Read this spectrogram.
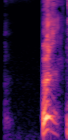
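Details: During a partner's attempt to make them sneeze, a single short, sharp voiced catch after silence, like a hiccup, amid "huh" build-up breaths.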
